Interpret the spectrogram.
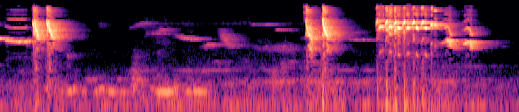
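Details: Lively Sunda blue robin song: a few sharp, high whistled notes, a pause, then a fast, even trill of rapid notes ending in a lower buzzy phrase.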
